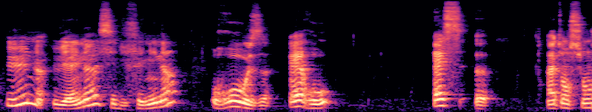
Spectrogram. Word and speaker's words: rose: Rose, R-O-S-E. Attention, je te rappelle, le S entre deux voyelles se prononce Z. Ici, on peut mettre un S pour faire rose.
